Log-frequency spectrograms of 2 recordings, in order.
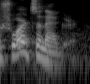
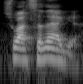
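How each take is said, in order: First: Said in the usual way. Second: Schwarzenegger with a German-style ending; German accent. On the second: Shown as a demonstration. Correcting himself after the accent joke, German-accented name.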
